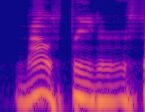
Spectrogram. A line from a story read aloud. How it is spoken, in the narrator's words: muttered the child left behind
